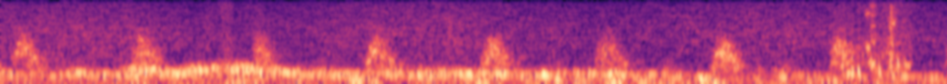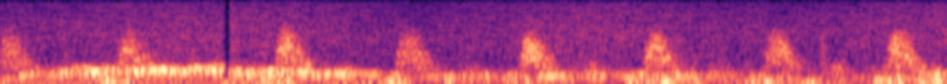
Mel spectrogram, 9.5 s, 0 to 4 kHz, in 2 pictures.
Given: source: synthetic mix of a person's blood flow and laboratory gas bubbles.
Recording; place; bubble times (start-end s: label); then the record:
Doppler ultrasound of blood flow; subclavian vein
4.18-4.58 s: bubbles
From the record:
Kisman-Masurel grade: 212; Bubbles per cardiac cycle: several, 3 to 8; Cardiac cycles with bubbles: 1 to 10%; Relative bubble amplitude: moderate (0.250 to 0.450); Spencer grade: 1 (occasional bubble signal discernible with the cardiac motion signal, with majority of cardiac periods free of bubbles); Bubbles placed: anywhere in the cardiac cycle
